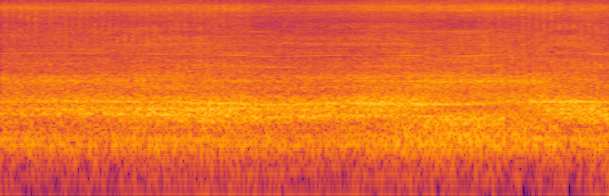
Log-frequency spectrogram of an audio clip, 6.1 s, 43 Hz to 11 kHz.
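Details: Kirby G6 vacuum cleaner running: steady high whirring with a faint wavering tone riding over the motor throughout; strange abnormal running noise, cause not clear.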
